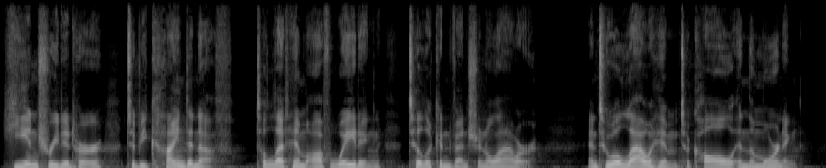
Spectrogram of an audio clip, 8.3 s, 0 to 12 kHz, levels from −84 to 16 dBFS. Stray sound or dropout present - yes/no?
no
